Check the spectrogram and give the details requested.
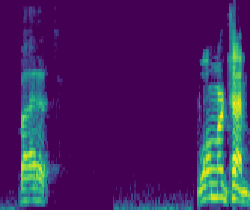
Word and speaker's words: Bharath: By the way, first, how do you pronounce your name? Bharath. Bharath. One more time, Bharath.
